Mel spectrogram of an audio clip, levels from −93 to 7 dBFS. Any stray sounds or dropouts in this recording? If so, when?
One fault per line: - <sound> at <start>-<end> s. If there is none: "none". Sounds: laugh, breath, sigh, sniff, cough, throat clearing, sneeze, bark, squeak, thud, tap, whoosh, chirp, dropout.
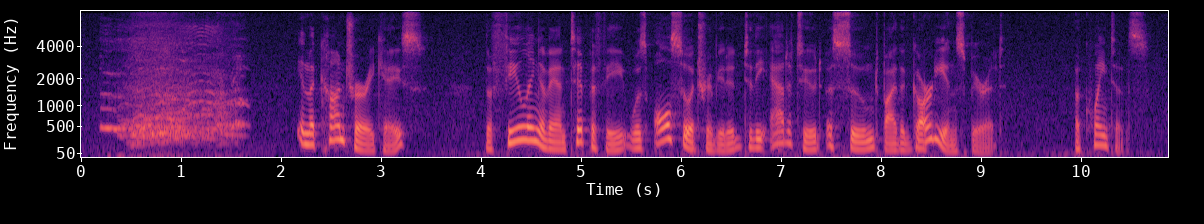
- breath at 0.2-1.7 s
